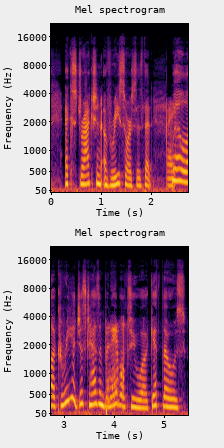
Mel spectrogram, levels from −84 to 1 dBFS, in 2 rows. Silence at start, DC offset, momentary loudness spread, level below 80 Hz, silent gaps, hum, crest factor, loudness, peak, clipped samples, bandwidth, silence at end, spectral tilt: 0 s; under 0.1%; 6 LU; -34 dBFS; none; none; 12 dB; -14 LUFS; -2 dBFS; under 0.1%; 15 kHz; 0 s; -5 dB/octave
